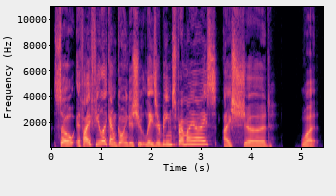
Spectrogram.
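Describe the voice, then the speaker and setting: Creaky, awkward, wry misfit. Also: male voice, high voice, measured pace, fairly bright tone. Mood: uneasy. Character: troubled, awkward, wry man cursed with antlers. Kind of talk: audio drama dialogue.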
